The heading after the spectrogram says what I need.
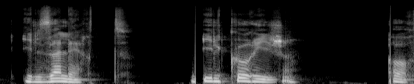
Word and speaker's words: corrige: Today's word is corrige. Say it with me. Corrige. The French soft G is like the sound in giraffe, not the hard G in go.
